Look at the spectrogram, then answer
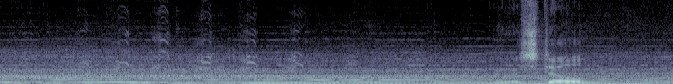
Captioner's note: seagull squawking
